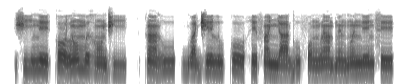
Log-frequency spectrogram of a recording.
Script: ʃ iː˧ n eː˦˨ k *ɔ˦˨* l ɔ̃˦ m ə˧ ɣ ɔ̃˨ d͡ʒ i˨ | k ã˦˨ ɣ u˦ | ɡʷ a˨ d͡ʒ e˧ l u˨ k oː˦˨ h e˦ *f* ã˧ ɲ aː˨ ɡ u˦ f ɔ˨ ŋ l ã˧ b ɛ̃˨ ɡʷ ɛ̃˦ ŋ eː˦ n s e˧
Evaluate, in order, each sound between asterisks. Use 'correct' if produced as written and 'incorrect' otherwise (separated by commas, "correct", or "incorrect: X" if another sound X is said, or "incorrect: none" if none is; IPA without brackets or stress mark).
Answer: correct, correct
